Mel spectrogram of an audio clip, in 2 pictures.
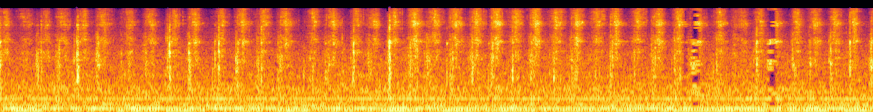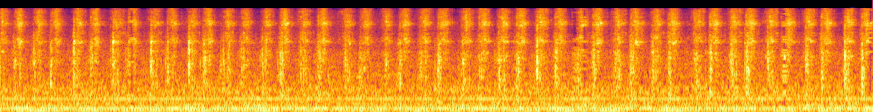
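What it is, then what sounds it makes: Plastic glitter pot tray. Long fingernails tap and scratch quickly across the lids of small clear domed plastic pots full of glitter, set in a pink plastic tray. The result is a dense run of sharp, bright clicks and rasping scrapes over a steady low hum and a faint constant tone.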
